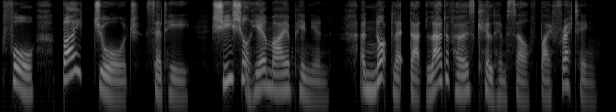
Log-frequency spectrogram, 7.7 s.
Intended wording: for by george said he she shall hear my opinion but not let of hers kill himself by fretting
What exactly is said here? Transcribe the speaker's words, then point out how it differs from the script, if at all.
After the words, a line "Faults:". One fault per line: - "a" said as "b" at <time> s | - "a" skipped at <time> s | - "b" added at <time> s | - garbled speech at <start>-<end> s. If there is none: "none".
for by george said he she shall hear my opinion and not let that lad of hers kill himself by fretting
Faults:
- "but" said as "and" at 4.5 s
- "that lad" added at 5.1 s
